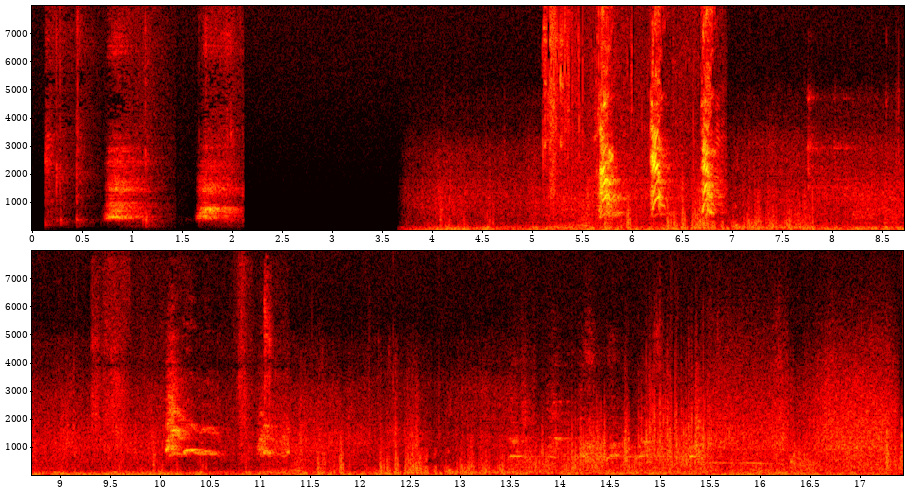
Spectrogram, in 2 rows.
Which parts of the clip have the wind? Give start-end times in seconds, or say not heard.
3.7-17.3.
